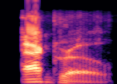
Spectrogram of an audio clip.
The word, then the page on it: aggro: American English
